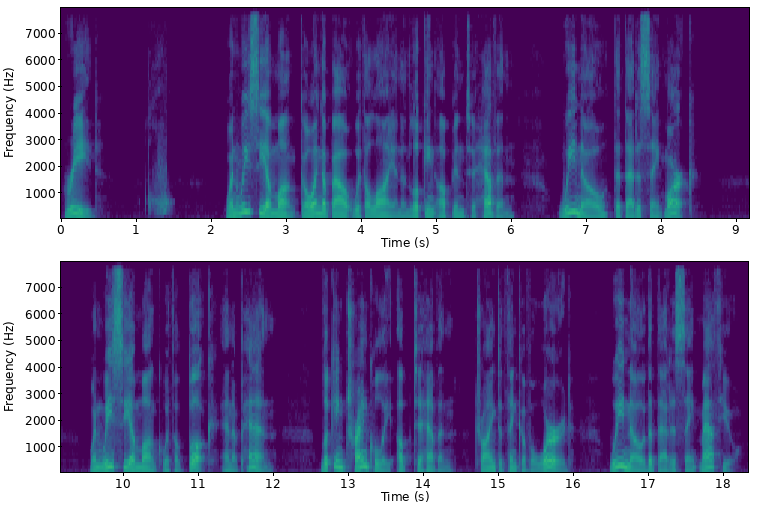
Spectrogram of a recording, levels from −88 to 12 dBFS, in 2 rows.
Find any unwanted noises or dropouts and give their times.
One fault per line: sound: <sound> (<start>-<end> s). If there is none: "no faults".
sound: laugh (1.0-1.5 s)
